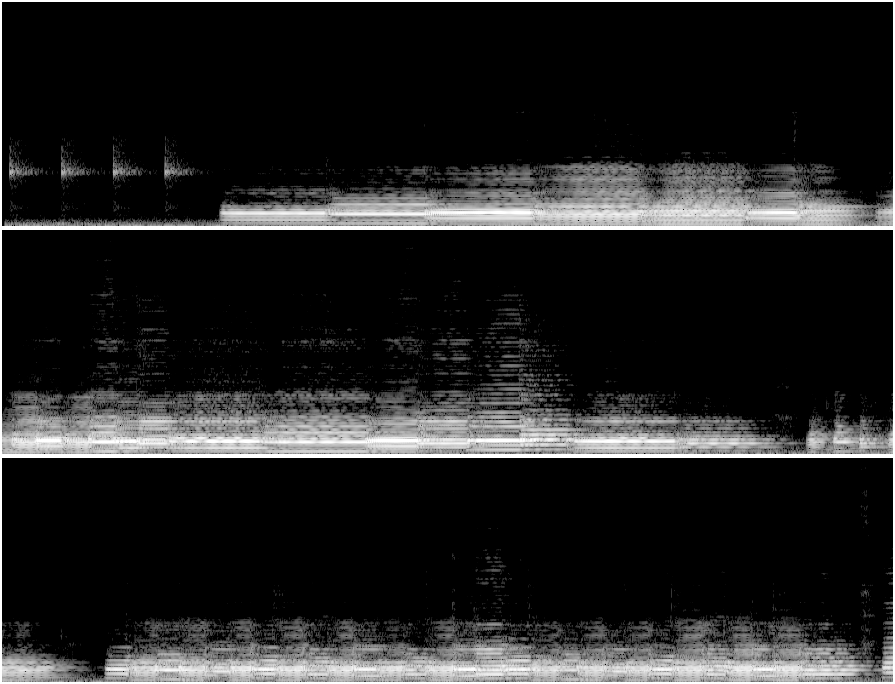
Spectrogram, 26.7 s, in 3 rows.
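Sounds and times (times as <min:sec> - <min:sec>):
bassoon: 0:02.2 - 0:26.7.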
